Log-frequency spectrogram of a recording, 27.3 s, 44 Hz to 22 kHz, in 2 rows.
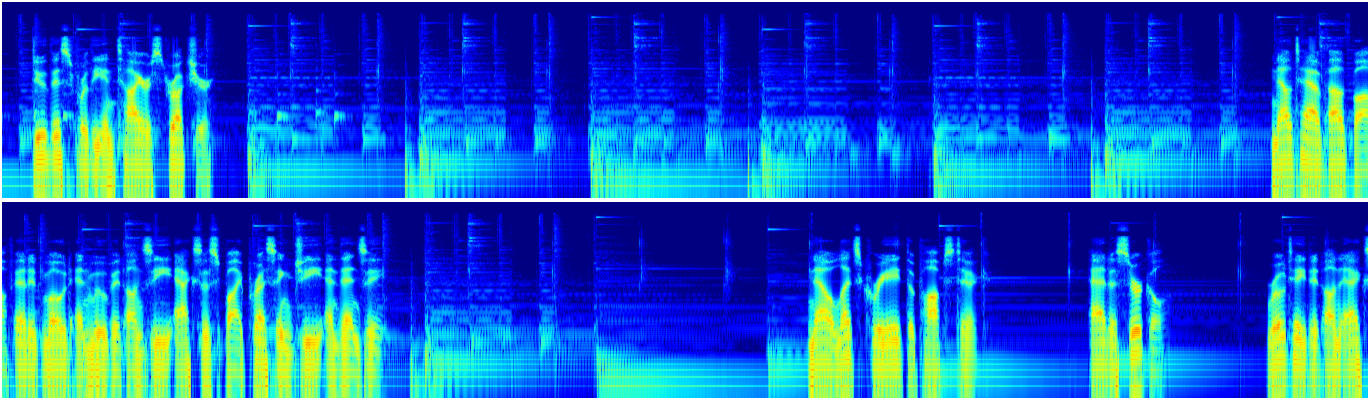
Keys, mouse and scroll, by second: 1.7 ctrl+r, 3.7 ctrl+r, 5.8 middle click, 6.3 ctrl+r, 7.6 middle click, 8.3 ctrl+r, 9.9 middle click, 10.9 Tab, 11.3 KP_1, 11.7-12.5 scroll down 5, 12.1 click, 12.3 click, 12.3 middle click, 12.3 KP_1, 12.6 shift+middle click, 13.6 click, 15.0 g, 19.4-20.2 scroll up 4, 20.4 shift+middle click, 21.8 shift+a, 26.8 r.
